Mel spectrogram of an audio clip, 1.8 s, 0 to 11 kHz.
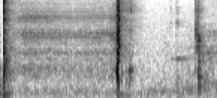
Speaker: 1/4th, 1/2, 1 full second. Little sluggish there, I think. Let's listen to that again.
